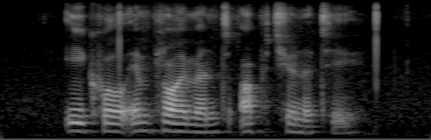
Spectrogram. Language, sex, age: English, male, 23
